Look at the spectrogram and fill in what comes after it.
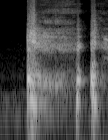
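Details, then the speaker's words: Adult coughing during a live stream while colouring with pastel pencils, mid coughing fit. A single sharp cough followed by two smaller bursts, a brief coughing spell in a quiet room. "oh sorry if you can hear me oh you're not supposed to be hear me cough now you can hear me sorry I've been other on microphone sorry I just having a coughing fit i'm back in a minute"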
